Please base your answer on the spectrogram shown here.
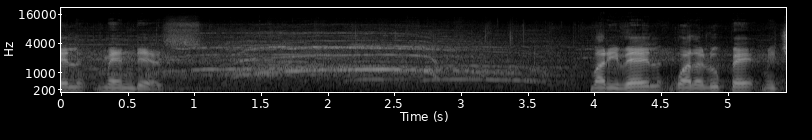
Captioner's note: audience cheers; audience applauds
